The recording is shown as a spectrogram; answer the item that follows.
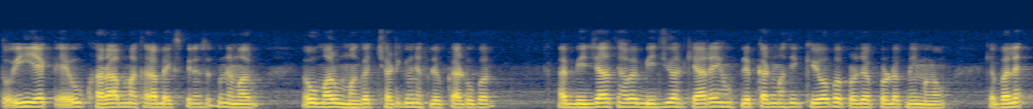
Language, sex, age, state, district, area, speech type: Gujarati, male, 18-30, Gujarat, Kutch, rural, spontaneous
